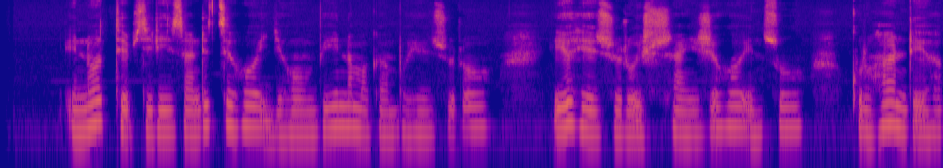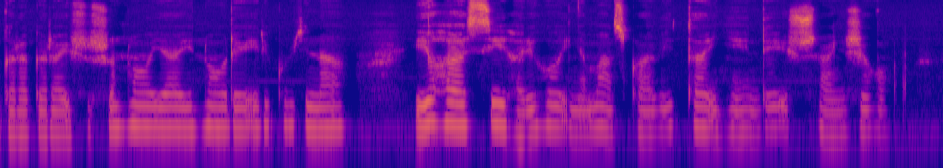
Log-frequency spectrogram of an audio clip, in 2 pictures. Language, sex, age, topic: Kinyarwanda, male, 18-24, finance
